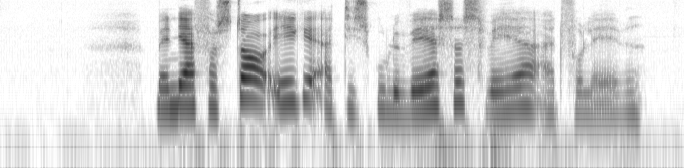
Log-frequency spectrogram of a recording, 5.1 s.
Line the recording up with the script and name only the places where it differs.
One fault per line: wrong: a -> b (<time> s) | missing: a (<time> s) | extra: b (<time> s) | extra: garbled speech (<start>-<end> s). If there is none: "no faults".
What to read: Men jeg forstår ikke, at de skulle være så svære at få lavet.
no faults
